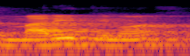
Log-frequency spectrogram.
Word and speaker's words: marítimos: Si no saben la pronunciación, es difícil, pero la pronunciación es marítimos, entonces en la primera I.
